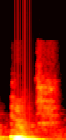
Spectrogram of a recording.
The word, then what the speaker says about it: cons: Y el otro se construye con el constructor dos puntos, que se pronuncia cons.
